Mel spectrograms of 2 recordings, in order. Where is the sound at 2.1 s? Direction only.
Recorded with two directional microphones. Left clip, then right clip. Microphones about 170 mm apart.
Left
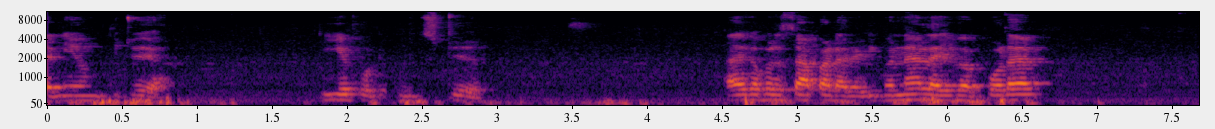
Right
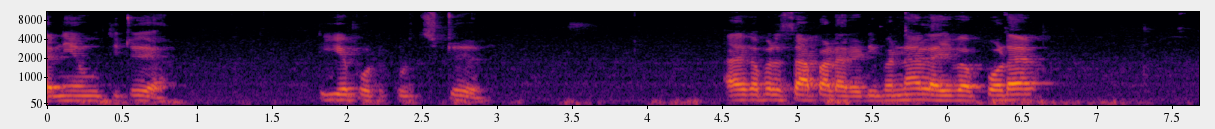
25° right (ahead or behind).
